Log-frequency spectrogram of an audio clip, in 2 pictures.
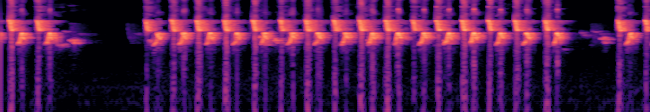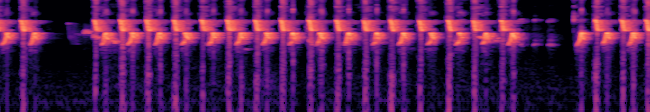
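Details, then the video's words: Bar-winged prinia singing energetically, a favoured tutor bird for other songbirds. Long bursts of rapid, high, buzzy chirps, roughly four per second, break off with short silences and then start again. "BURUNG PERENJAK BAWAH/LUMUT GACOR NGAMUK PARAH"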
